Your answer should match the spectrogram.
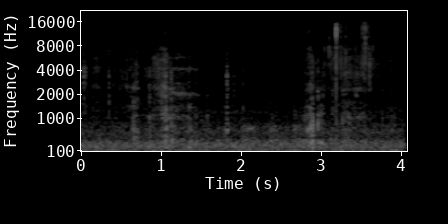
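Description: Faint crinkles and small clicks of a clear plastic blister package being handled and turned in the hands, a few slightly louder about three seconds in.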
